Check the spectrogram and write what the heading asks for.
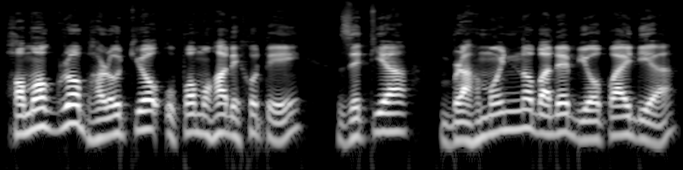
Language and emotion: Assamese, neutral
